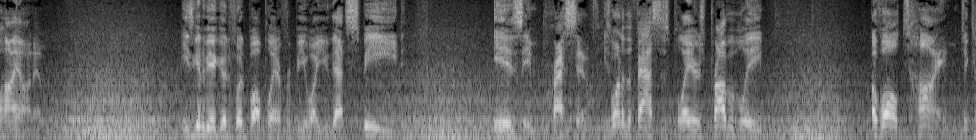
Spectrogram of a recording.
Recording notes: On his drive home to Salt Lake from LaVell Edwards Stadium in Provo.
